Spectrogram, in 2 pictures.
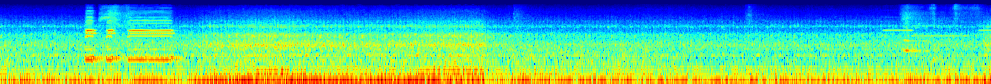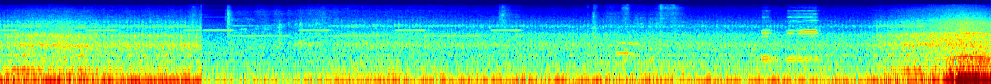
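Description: A bus engine rumbles steadily at low speed.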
